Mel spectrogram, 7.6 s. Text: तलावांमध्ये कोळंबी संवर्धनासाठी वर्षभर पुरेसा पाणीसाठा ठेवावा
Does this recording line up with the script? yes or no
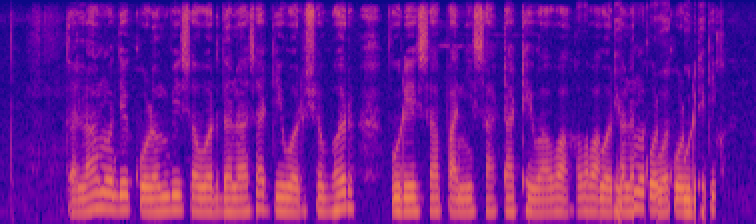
no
